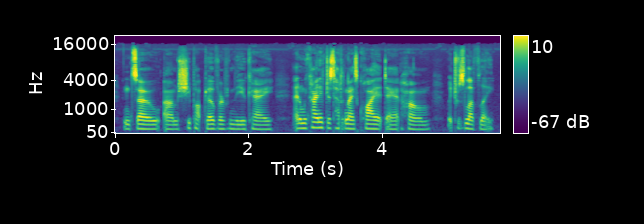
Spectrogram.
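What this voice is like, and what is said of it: Slips into a British accent. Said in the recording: “your whole accent changed to UK”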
